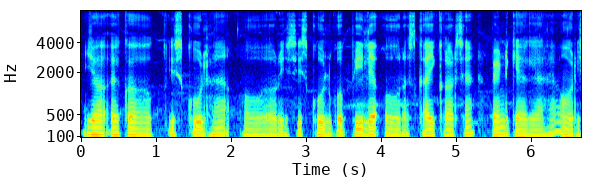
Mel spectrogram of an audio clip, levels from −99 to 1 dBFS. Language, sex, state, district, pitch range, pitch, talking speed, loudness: Hindi, male, Bihar, Araria, 105-120 Hz, 110 Hz, 170 wpm, -36 LUFS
